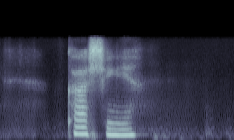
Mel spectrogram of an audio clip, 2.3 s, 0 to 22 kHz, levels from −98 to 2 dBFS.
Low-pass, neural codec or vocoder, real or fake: 7.2 kHz; codec, 24 kHz, 0.9 kbps, WavTokenizer, large speech release; fake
